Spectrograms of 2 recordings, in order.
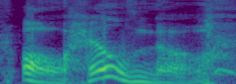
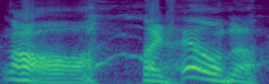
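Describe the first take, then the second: First: Mock stuffy British narrator line; lightly imitating an old British narrator. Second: Louder laughing mock Emerson; imitating Emerson. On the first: Retelling the show narrator's line, mild British imitation. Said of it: "the narrator goes". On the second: Retelling Emerson's line, laughing mock imitation. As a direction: quote it with a laugh. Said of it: "he says it the same way".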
